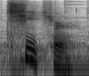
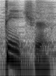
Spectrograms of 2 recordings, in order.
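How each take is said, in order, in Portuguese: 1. A palavra começa com um som diferente de t. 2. A palavra começa com o t simples. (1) "e não teacher" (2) "A gente usa o som do T assim, ó, t"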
